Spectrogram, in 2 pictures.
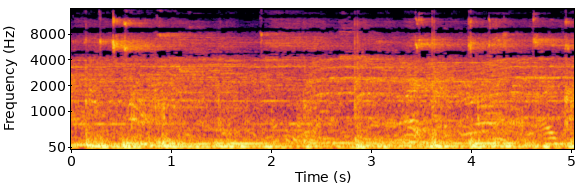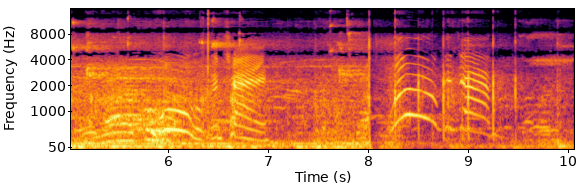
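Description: Basketball being dribbled on a hardwood gym floor, with sneakers squeaking sharply on the court in a quick run of squeals during the second half.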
